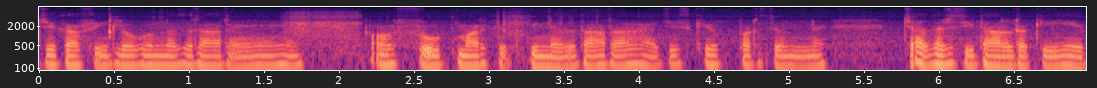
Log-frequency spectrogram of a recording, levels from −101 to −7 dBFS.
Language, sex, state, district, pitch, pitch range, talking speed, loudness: Hindi, male, Jharkhand, Sahebganj, 125 Hz, 120-130 Hz, 205 wpm, -29 LUFS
